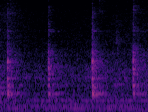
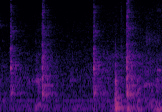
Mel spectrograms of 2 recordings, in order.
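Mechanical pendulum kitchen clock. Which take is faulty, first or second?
second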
